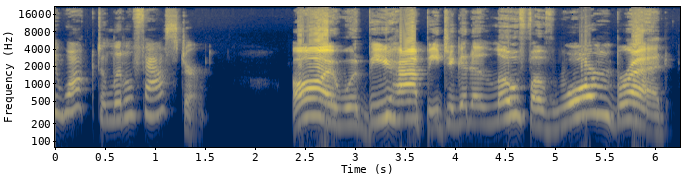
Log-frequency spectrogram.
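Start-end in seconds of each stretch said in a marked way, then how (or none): 2.4-6.1 a lightly voiced hopeful soldier, louder; first soldier voiced. A narrator's reading. Narrator voicing a tired soldier, a touch louder. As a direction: soldier dreaming of bread and a bed. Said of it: "said one soldier".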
